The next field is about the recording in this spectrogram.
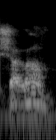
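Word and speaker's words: שלום: When you read it in the Hebrew, it says there is a wa, but it's silent. It's shalom. You understand?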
